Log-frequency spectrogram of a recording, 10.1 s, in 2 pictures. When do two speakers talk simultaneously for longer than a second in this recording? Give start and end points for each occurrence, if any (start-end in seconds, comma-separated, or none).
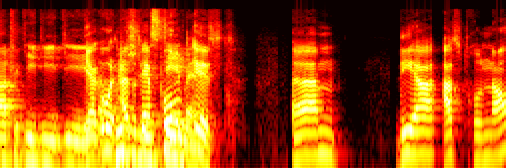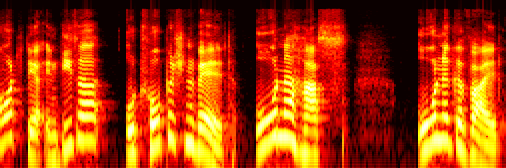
0.8-2.1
